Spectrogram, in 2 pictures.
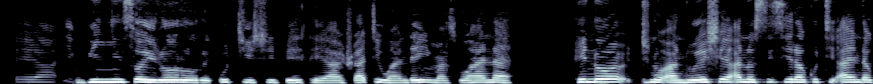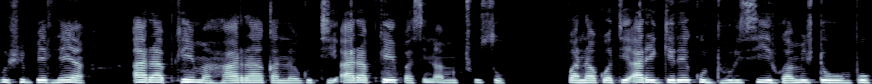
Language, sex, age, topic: Ndau, female, 25-35, health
